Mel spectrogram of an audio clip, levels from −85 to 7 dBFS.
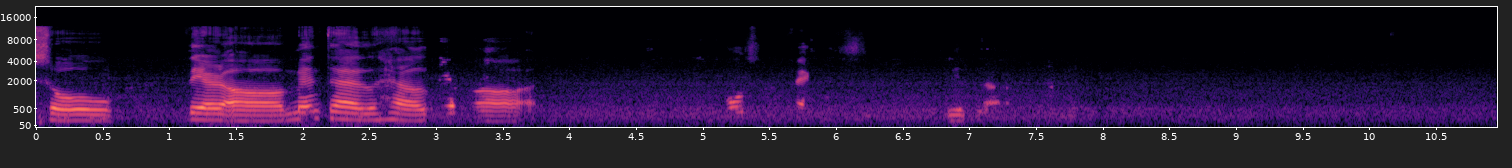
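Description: Faint traces of the other side's voice leaking through appear at 0 s, from 0.51 to 1.14 s and from 2.03 to 2.19 s. From 2.97 s they run to the end. They sit roughly 30 to 40 dB under the speech. The likely cause is loudspeaker echo that the canceller left in the microphone signal.

Speech is suppressed in double talk from 3.12 to 3.38 s, 5.17 to 6.25 s and 6.86 to 7.79 s. The talker's level sinks by up to about 25 dB. The canceller likely mistook speech for echo while both sides talked.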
